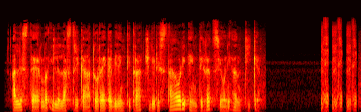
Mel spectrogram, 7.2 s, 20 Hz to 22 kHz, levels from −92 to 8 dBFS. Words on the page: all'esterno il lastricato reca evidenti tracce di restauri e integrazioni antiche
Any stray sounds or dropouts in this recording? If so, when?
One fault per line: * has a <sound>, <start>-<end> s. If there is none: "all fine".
* has a laugh, 6.4-7.1 s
